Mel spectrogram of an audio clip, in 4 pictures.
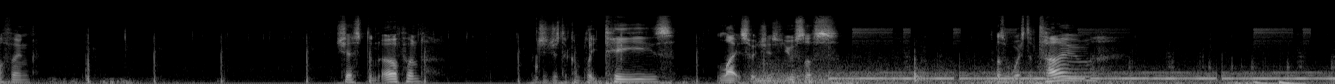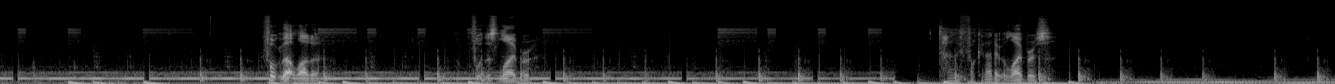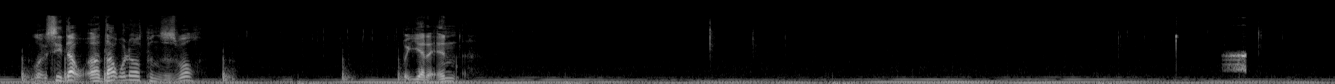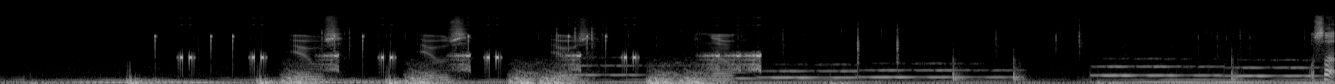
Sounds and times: Speech: 0.0 - 0.4, 3.4 - 4.4, 5.4 - 8.4, 10.0 - 11.2, 16.0 - 16.6, 18.0 - 18.8, 22.8 - 23.9, 27.0 - 28.7, 30.7 - 31.4, 42.9 - 43.5, 44.2 - 44.8, 45.6 - 46.0, 47.2 - 47.5, 53.2 - 53.4.

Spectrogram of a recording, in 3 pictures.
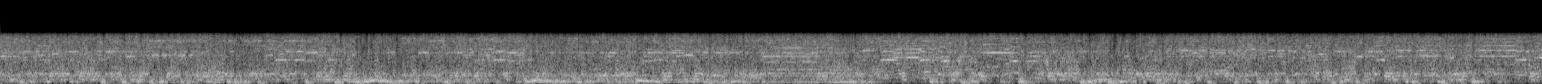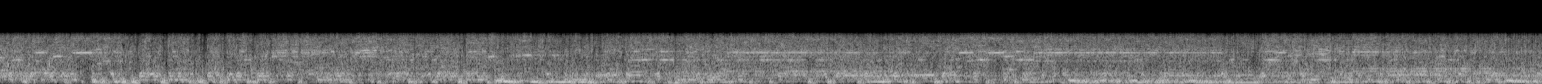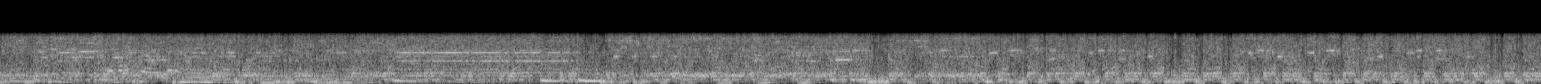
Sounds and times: Music: 0.0 - 46.2.

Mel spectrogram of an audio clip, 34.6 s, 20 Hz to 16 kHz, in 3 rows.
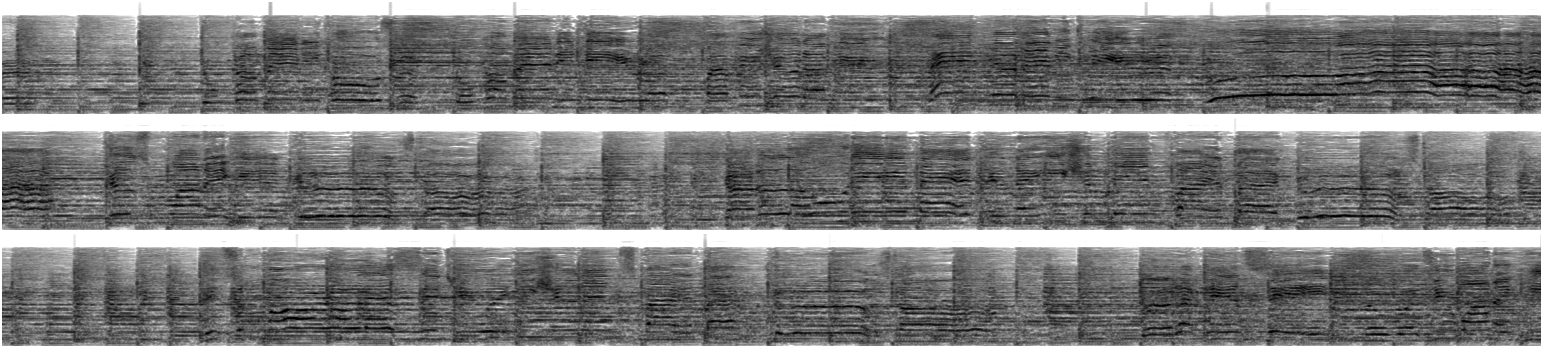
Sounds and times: Music: 0.0 - 34.6
Male singing: 1.5 - 15.5, 17.0 - 22.9, 24.6 - 30.6, 31.6 - 34.6.

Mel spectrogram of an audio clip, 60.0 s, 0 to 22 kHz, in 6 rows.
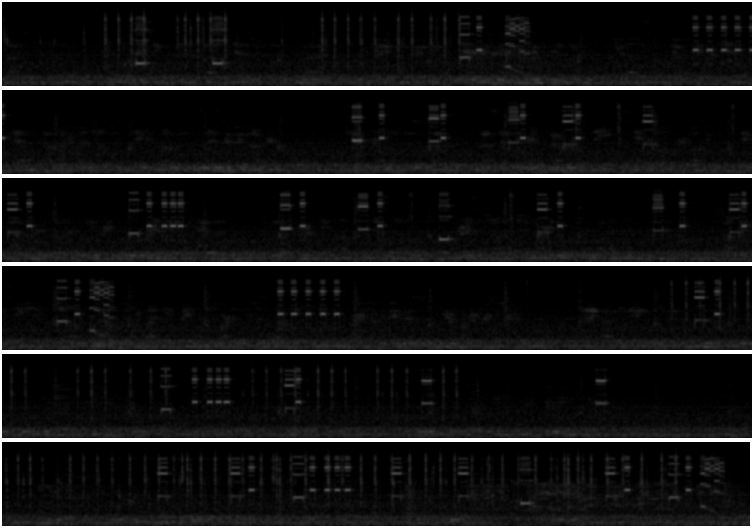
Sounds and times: Inside, small room: 0.0 - 59.9.

